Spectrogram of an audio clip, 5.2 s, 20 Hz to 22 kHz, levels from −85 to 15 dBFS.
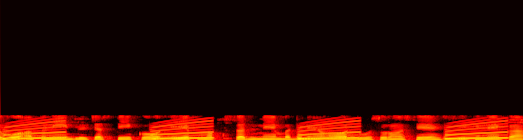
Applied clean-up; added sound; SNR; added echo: none; Alarm; 2 dB; none.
